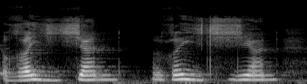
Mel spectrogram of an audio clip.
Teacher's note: Now you can hear that the roof of the mouth is kind of muddling the sound a little bit, and it is starting to sound like a jeem.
